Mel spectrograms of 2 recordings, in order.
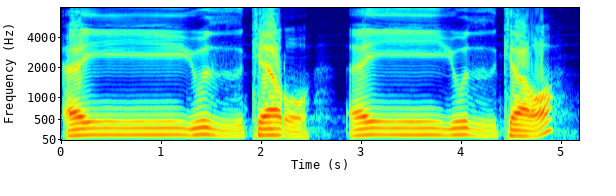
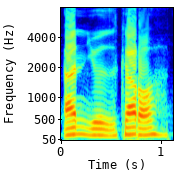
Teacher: Yaitu cara membacanya memasukkan nunnya kepada huruf setelahnya dan huruf setelahnya menjadi tasydid atau dua huruf. Maka ayyu kemudian ditahan dengan ghunah sepanjang dua harakat.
